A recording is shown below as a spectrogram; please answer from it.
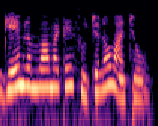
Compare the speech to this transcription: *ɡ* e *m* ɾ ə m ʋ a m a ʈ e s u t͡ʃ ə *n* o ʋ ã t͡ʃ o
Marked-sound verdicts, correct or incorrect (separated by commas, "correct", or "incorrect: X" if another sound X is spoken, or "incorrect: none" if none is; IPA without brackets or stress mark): correct, correct, correct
